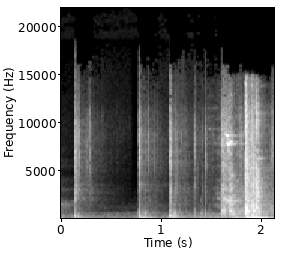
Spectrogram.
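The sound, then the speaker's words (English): Tapping from a next-door neighbour: a few sharp, dull knocks with uneven gaps, followed by a denser, louder burst of clattering knocks. “I was wondering if you wouldn't mind not tapping. Just for a bit.”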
